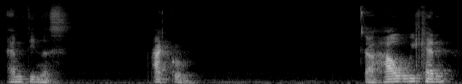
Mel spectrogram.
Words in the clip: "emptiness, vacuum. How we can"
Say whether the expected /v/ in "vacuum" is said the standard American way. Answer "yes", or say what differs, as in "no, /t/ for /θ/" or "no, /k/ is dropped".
no, /f/ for /v/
